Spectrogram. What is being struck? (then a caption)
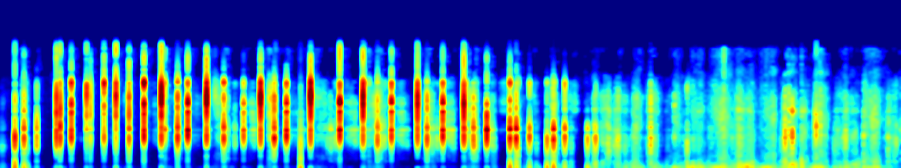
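Small wooden ornament. Long nails tap and scratch along the stepped edges of a small, solid, printed wooden Canada souvenir ornament. For the first six seconds there is a quick run of sharp, dry taps with a low, woody thump and a bright click on each. Then it changes to a steady, rough scratching that keeps going to the end.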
